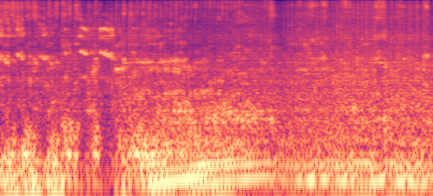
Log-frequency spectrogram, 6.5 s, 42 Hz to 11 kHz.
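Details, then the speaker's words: Ford 7000 diesel tractor, first run after a timing fix following a failed no-start: low, uneven diesel clatter catches and keeps running rough but steady, with heavy exhaust smoke indoors; normal running after start. "I'd call that a win. Except for, that's a lot of smoke."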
